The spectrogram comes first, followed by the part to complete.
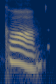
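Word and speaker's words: comb: কম কি বলতে হবে কম মানে বি এর উচ্চারণ করা যাবে না বলতে হবে কম কি বলবা কম আই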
